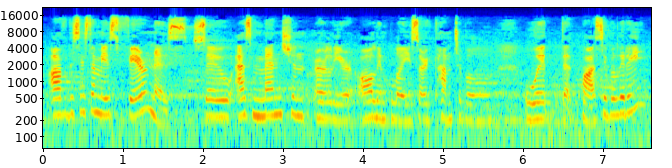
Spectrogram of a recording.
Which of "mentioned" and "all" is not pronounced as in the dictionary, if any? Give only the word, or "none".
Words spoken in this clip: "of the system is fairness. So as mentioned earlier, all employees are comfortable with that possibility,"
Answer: none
